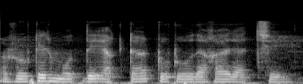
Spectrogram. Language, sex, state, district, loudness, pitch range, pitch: Bengali, male, West Bengal, Cooch Behar, -17 LUFS, 120-130 Hz, 125 Hz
